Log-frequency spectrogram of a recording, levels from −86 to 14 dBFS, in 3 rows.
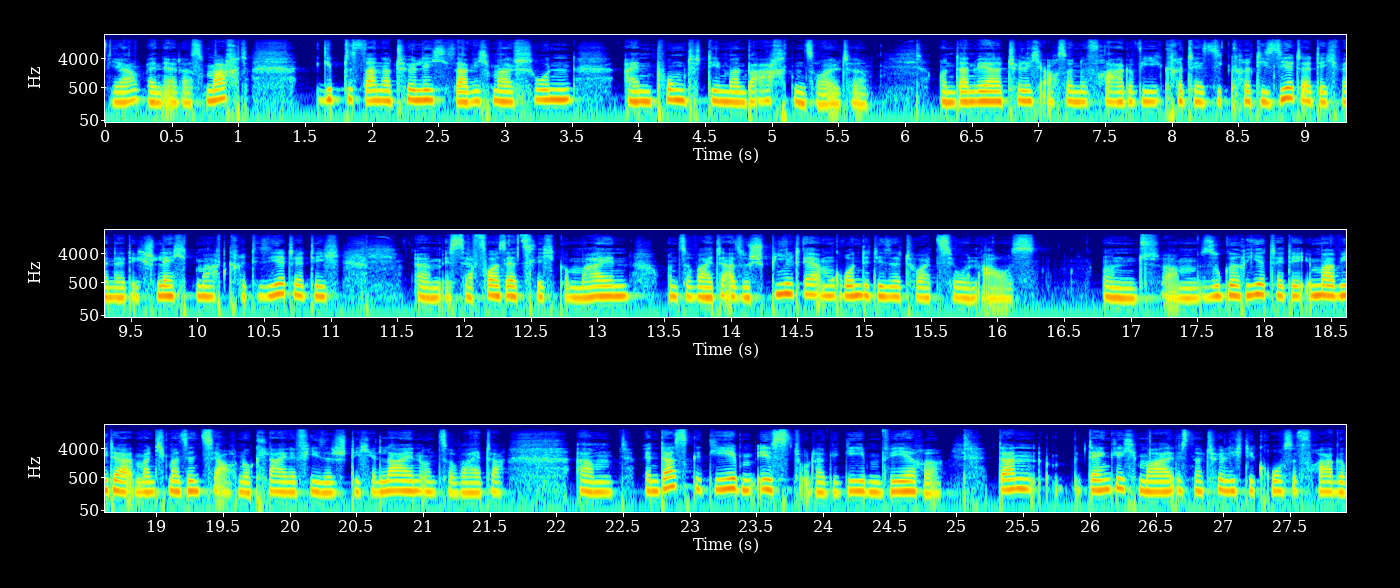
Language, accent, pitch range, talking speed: German, German, 180-205 Hz, 195 wpm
